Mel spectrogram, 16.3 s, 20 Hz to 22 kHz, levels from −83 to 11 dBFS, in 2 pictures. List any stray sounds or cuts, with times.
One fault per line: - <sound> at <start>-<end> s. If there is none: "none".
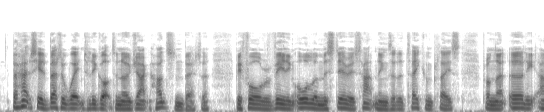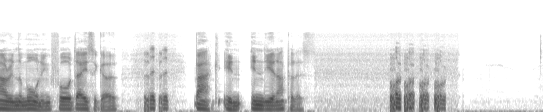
- laugh at 10.3-10.7 s
- laugh at 14.0-14.8 s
